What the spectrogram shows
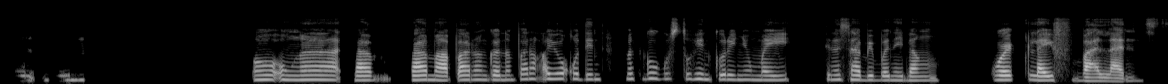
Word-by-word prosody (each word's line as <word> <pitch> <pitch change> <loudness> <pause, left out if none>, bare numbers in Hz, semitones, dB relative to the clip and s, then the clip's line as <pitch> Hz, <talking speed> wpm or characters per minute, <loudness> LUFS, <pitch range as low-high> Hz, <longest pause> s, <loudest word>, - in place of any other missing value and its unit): Mm. 205 - -11 1.7
Oo 215 0 +1
nga. 215 0 +2
Tam 200 0 +4 0.3
tama 205 -1 +6
parang 215 +1 +1
gano'n. 210 0 -1
Parang 245 +1 -2
ayoko 255 -1 -1
din. 235 +1 -5 0.2
Mas 250 0 -6
gugustuhin 255 -2 -4
ko 225 0 -2
rin 215 -1 -3
yung 210 - -6
may 205 +1 -2 0.3
sinasabi 215 -2 -1
ba 195 -1 -2
nilang 185 - -3 0.6
work-life 205 -2 +3
balance. 160 0 +1
210 Hz, 110 wpm, -26 LUFS, 200-225 Hz, 1.7 s, tama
